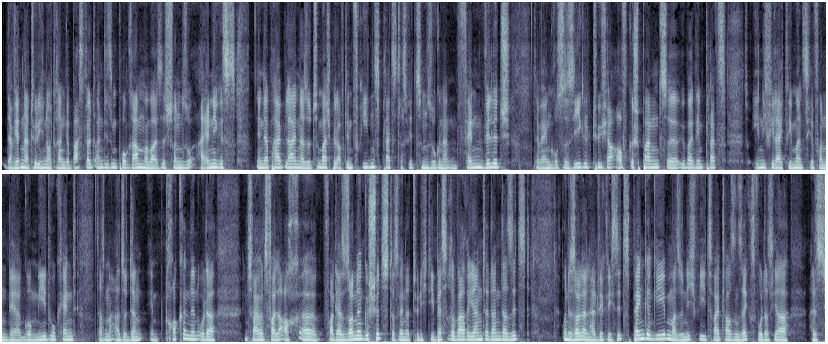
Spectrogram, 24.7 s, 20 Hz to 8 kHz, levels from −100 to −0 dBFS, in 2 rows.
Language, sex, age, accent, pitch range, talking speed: German, male, 40-59, German, 140-160 Hz, 220 wpm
